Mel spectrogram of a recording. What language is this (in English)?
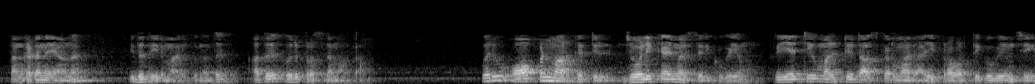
Malayalam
